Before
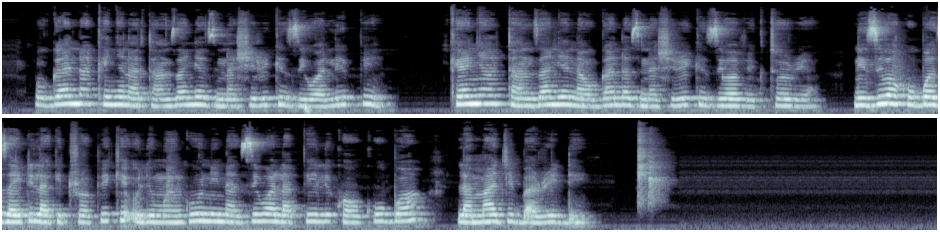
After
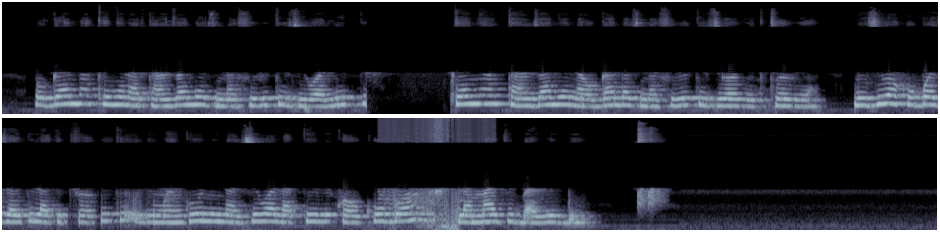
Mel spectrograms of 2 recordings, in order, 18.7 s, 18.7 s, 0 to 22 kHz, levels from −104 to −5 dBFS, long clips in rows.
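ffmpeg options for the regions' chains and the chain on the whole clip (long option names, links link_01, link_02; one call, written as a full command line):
ffmpeg -i in.wav -filter_complex "[0:a]asettb=1/sr,asplit=3[link_01][link_02][link_03];[link_01]atrim=end=3.644[link_04];[link_02]atrim=start=3.64:end=4.53,asetpts=PTS-STARTPTS,afade=type=in:duration=0.004:curve=qsin,afade=type=out:start_time=0.886:duration=0.004:curve=qsin,acompressor=mode=upward:threshold=-29dB:ratio=2.5:attack=3.2:release=140:knee=2.83:detection=peak,lowpass=frequency=2200:width_type=q:width=0.5098,lowpass=frequency=2200:width_type=q:width=0.6013,lowpass=frequency=2200:width_type=q:width=0.9,lowpass=frequency=2200:width_type=q:width=2.563,afreqshift=-2600[link_05];[link_03]atrim=start=4.526[link_06];[link_04][link_05]acrossfade=duration=0.004:curve1=hsin:curve2=qsin[link_07];[link_07][link_06]acrossfade=duration=0.004:curve1=qsin:curve2=hsin,asettb=1/sr,asplit=3[link_08][link_09][link_10];[link_08]atrim=end=10.024[link_11];[link_09]atrim=start=10.02:end=10.88,asetpts=PTS-STARTPTS,afade=type=in:duration=0.004:curve=qsin,afade=type=out:start_time=0.856:duration=0.004:curve=qsin,agate=range=-33dB:threshold=-26dB:ratio=3:release=100:detection=peak,asplit=2[link_12][link_13];[link_13]adelay=34,volume=-7dB[link_14];[link_12][link_14]amix=inputs=2:normalize=0,atrim=end_sample=37926,acompressor=threshold=-26dB:ratio=6:attack=3.2:release=140:knee=1:detection=peak[link_15];[link_10]atrim=start=10.876[link_16];[link_11][link_15]acrossfade=duration=0.004:curve1=hsin:curve2=qsin[link_17];[link_17][link_16]acrossfade=duration=0.004:curve1=qsin:curve2=hsin,asettb=1/sr,asplit=3[link_18][link_19][link_20];[link_18]atrim=end=13.124[link_21];[link_19]atrim=start=13.12:end=14.3,asetpts=PTS-STARTPTS,afade=type=in:duration=0.004:curve=qsin,afade=type=out:start_time=1.176:duration=0.004:curve=qsin,aeval=exprs='val(0)+0.5*0.075*sgn(val(0))':channel_layout=same,highshelf=frequency=8200:gain=7[link_22];[link_20]atrim=start=14.296[link_23];[link_21][link_22]acrossfade=duration=0.004:curve1=hsin:curve2=qsin[link_24];[link_24][link_23]acrossfade=duration=0.004:curve1=qsin:curve2=hsin,afftfilt=real='re*(1-between(b*sr/4096,1800,10000))':imag='im*(1-between(b*sr/4096,1800,10000))':win_size=4096:overlap=0.75,acompressor=threshold=-30dB:ratio=3,lowshelf=frequency=180:gain=-9.5,volume=-6.5dB" out.wav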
